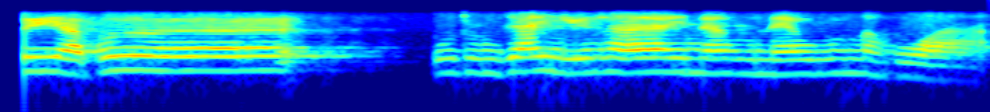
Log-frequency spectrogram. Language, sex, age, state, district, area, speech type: Bodo, female, 45-60, Assam, Kokrajhar, urban, conversation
